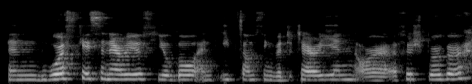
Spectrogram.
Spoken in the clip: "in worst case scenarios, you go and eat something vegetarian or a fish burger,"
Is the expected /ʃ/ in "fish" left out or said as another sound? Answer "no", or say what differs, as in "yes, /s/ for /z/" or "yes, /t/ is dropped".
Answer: no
